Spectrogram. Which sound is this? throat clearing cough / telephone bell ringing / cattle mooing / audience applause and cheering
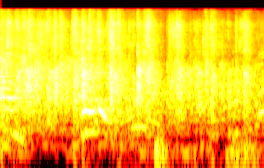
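audience applause and cheering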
